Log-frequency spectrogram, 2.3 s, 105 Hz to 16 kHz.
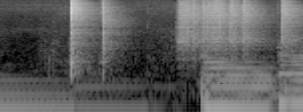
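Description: Upright double bass played pizzicato through a bass amp: a low plucked note rings and fades, and a new note is plucked about one and a half seconds in. Partway through, the signal is switched from a Gallien-Krueger Neo 112 combo to an Acoustic Image DoubleShot cabinet.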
